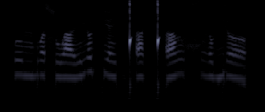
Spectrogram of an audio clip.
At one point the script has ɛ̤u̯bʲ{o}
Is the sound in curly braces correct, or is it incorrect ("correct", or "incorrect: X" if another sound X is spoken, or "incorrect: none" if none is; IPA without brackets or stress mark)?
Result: incorrect: ɤ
